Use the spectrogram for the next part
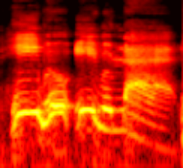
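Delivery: high, slow drawn-out call; yelled out. Retold or imitated. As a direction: stretch it long and high like calling across the yard. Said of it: "So he says".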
